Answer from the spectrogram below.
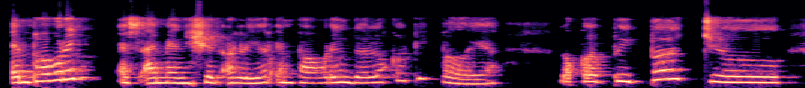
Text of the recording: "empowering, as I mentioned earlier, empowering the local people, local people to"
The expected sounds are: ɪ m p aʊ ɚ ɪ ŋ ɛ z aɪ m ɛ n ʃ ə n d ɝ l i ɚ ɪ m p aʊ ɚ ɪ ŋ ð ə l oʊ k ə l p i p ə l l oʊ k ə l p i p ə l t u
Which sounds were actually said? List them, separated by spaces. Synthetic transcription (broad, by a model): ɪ m p aʊ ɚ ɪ ŋ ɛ s aɪ m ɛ n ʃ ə n ɝ l i ɚ ɪ m p aʊ ɚ ɪ ŋ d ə l oʊ k ə l p i p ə l l oʊ k ə l p i p ə l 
